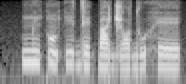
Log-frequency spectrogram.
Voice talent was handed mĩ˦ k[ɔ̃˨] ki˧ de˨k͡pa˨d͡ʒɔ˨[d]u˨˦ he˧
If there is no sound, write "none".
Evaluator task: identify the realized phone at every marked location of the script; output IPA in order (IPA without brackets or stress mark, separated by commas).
ɔ̃˧, d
